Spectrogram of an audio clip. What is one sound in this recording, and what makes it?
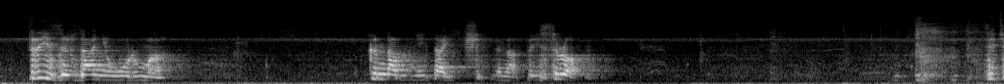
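A man chants into a microphone, heard through a loudspeaker in a reverberant space.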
